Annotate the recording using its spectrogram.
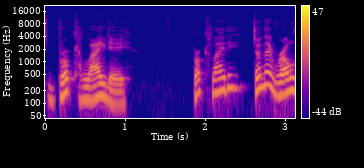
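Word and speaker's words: Bruichladdich: I'm on good authority to pronounce Brook Lady.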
